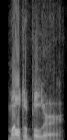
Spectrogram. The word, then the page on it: multipolar: American English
